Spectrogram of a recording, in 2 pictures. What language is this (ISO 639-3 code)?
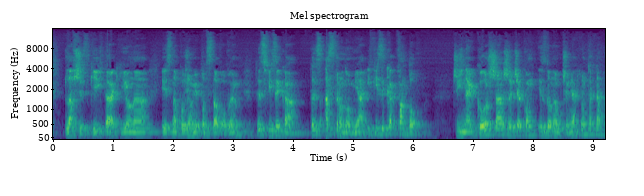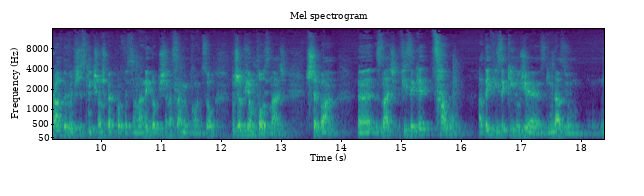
pol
